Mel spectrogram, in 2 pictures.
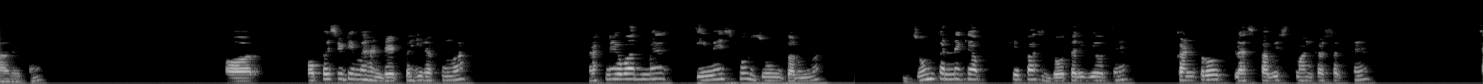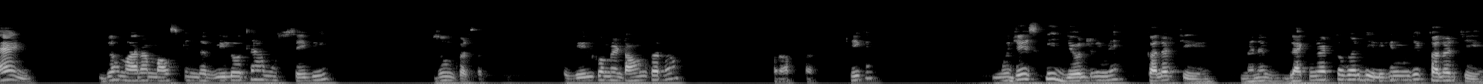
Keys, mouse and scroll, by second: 4.9 F1, 18.2 scroll up 1.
